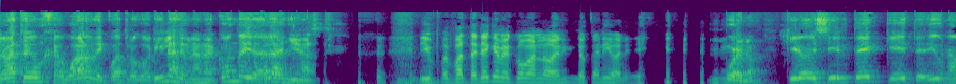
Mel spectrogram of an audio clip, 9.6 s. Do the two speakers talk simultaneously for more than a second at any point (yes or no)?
no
